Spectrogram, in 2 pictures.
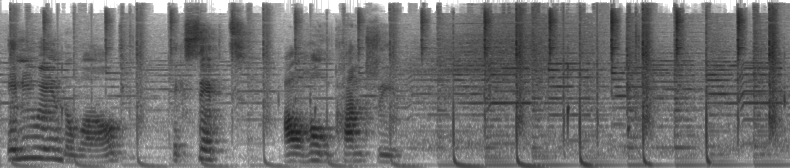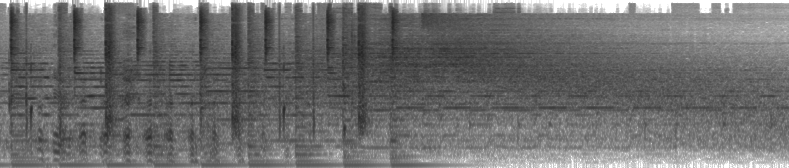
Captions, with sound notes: anywhere in the world except our home country. (upbeat music) (cheerfully laughs)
